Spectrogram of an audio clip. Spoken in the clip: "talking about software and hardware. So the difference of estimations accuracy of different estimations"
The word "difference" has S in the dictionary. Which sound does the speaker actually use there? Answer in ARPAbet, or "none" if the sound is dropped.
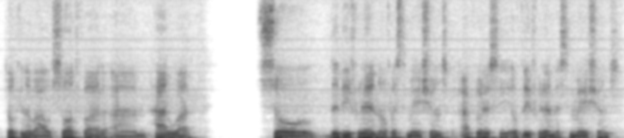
none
